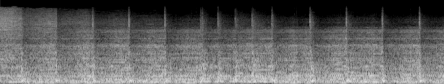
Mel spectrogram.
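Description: A metal band playing live: electric guitar and bass over a drum kit, with drum and cymbal hits keeping an even beat of about three a second that quickens near the end.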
